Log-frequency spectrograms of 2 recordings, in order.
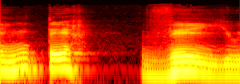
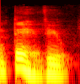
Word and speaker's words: interveio: ele veio se é ele veio é ele interveio Muita gente fala interviu paralização é com s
